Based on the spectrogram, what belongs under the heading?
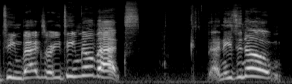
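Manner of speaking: loud insistence on a straight answer; insistent. Real, not acted. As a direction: demand an answer, loud and high. Insisting on her question.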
